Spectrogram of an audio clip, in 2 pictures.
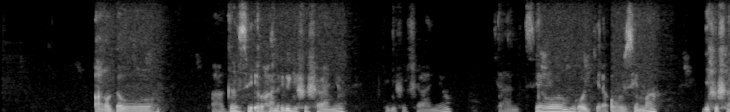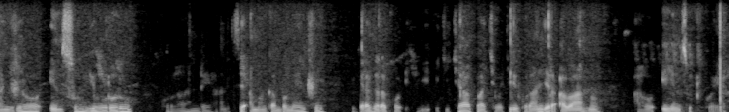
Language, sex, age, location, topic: Kinyarwanda, male, 18-24, Nyagatare, government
